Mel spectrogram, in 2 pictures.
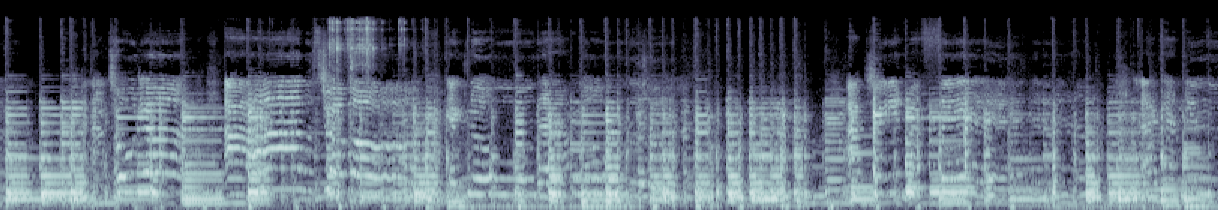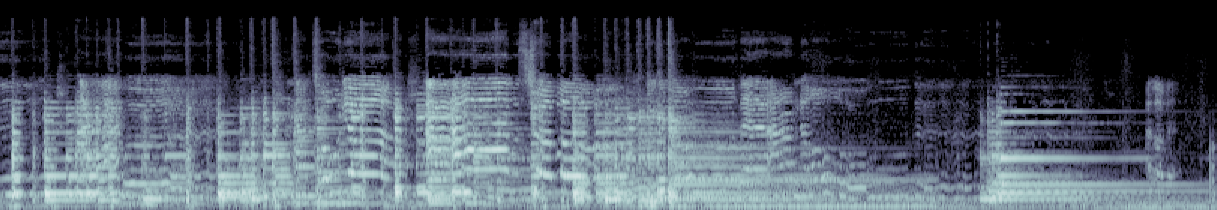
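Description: Electric guitar playing a lead with bent, wavering notes, then a held chord left to ring and fade near the end, and a fresh chord struck just before the end.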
